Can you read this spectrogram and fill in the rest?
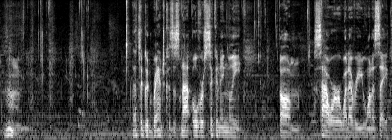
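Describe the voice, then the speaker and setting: A man's voice: on the low side, steady tone, unhurried, pauses often, bright, forceful tone. A man in his thirties, a vlogger casually walking through an empty restaurant and then tasting food, talking in an easygoing, chatty way with frequent ums. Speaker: vlogger exploring places and reviewing food. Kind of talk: casual walkthrough commentary and food review. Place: outside an empty restaurant, then inside a diner. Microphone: phone camera at arm's length.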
